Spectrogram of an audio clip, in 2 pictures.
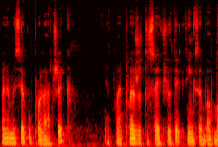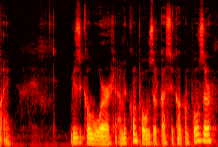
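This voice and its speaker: A composer from Poland with a Polish accent introducing himself in a halting, restarting way, often searching for words. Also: male voice, on the low side, warm tone, breathy edge. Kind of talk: self-introduction monologue. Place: home studio.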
